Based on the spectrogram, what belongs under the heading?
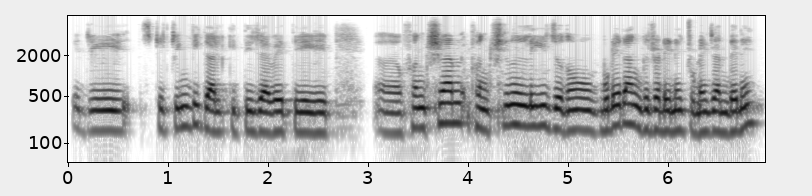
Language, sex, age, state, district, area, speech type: Punjabi, female, 60+, Punjab, Amritsar, urban, spontaneous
